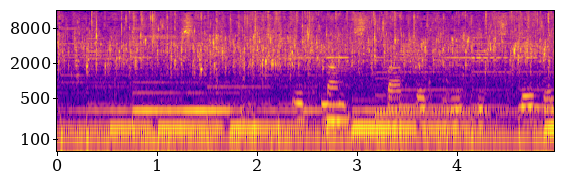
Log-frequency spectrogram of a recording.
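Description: Hot oil sizzling and crackling around eggplant slices frying in a nonstick pan, over background music.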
